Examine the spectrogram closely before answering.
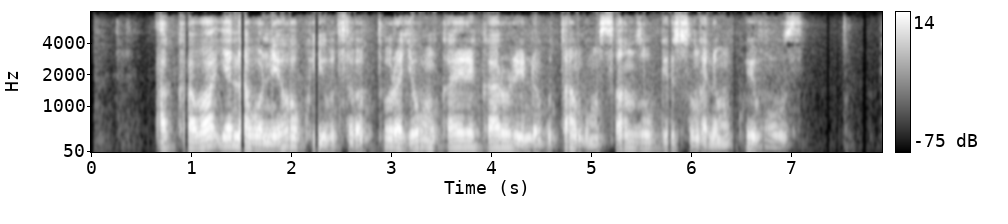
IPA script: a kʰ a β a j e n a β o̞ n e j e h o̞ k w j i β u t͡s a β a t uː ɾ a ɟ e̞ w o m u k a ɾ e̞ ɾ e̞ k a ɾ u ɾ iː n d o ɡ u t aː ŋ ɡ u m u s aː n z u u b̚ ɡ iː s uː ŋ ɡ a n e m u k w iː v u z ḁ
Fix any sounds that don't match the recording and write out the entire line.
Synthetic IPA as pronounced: a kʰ a β a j a n a β o̞ n e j e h o̞ k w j i β u t͡s a β a t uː ɾ a ɟ e̞ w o m u k a ɾ e̞ ɾ e̞ k a ɾ u ɾ iː n d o ɡ u t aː ŋ ɡ u m u s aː n z u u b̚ ɡ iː s uː ŋ ɡ a n e m u k w iː v u z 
